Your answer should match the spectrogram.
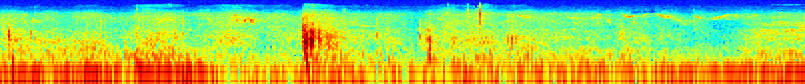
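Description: Near silence with faint footsteps on a path, the loudest step about a second and a half in, and a few faint bird chirps near the end over a low steady hum.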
